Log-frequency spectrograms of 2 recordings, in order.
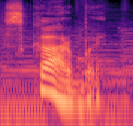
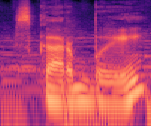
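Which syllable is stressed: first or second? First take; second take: first; second. First: The stress is on the first syllable. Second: The stress is on the second syllable. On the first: "і на корені" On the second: "наголос на закінченні"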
